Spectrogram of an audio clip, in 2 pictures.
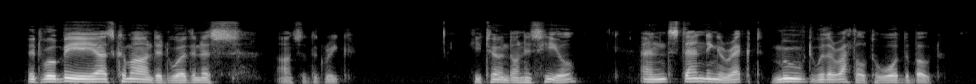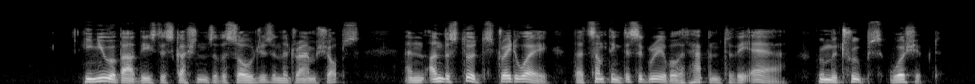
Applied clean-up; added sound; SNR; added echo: none; none; none; none.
